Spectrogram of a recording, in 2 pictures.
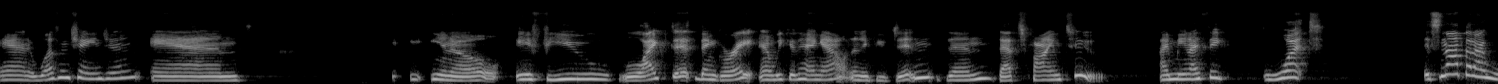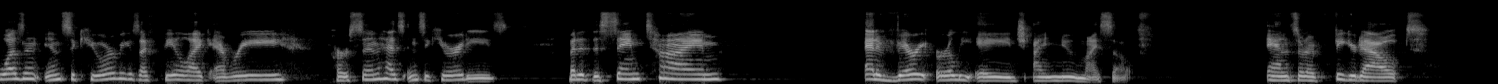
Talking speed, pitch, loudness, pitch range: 125 wpm, 230 Hz, -27 LUFS, 190-275 Hz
